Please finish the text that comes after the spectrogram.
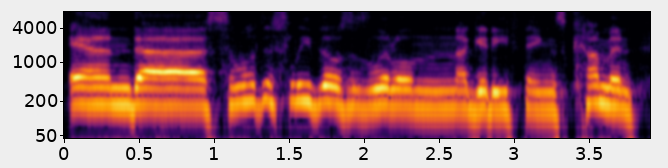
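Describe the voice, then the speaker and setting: A man's voice: on the high side, little pitch movement, normal speed, a little mellow, clear, resonant tone, soft background music. A man co-hosting a podcast in a studio, chatting casually and joking, often laughing. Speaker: podcast co-host. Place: recording studio.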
